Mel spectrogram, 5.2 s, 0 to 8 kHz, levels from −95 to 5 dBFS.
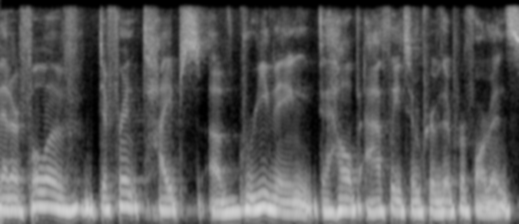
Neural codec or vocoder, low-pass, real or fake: none; 7.2 kHz; real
